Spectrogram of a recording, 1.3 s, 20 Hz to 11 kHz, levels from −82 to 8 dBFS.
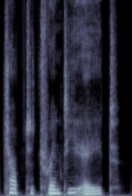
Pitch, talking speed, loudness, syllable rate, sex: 195 Hz, 135 wpm, -19 LUFS, 4.2 syllables/s, female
